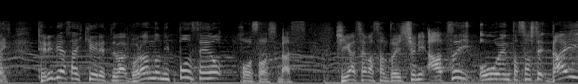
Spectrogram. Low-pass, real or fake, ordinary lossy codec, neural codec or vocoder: none; real; none; none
